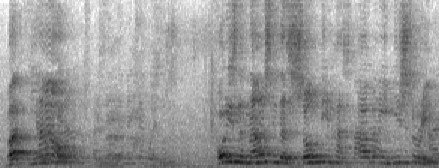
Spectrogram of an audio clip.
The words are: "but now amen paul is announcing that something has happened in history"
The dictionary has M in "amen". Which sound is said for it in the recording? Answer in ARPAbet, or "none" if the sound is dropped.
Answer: none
